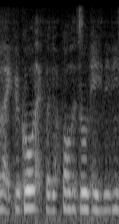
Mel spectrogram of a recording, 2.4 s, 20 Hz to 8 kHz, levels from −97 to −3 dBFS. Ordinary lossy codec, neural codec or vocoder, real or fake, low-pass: AAC, 32 kbps; codec, 16 kHz in and 24 kHz out, 0.8 kbps, FocalCodec, streaming, 65536 codes; fake; 7.2 kHz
